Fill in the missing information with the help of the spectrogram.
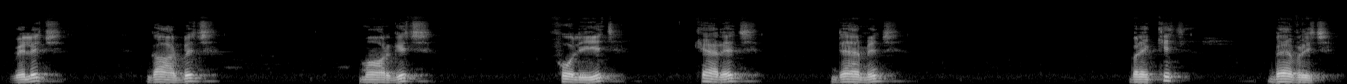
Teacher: When a word ends in AGE, there is an I sound, for example, in village, garbage, mortgage, foliage, carriage, damage, breakage, beverage.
